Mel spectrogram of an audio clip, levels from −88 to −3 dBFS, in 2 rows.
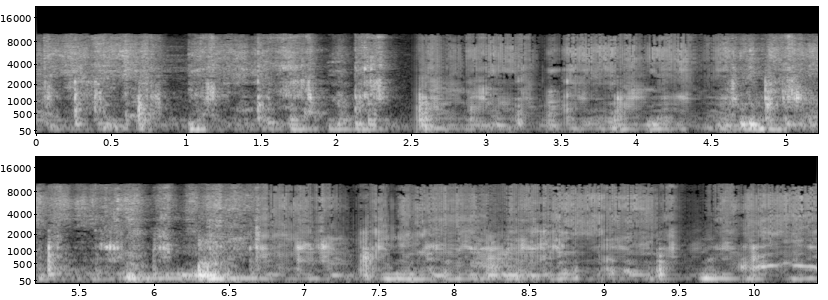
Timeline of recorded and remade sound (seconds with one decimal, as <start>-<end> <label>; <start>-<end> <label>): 0.0-2.5 recorded; 2.5-4.6 remade; 4.6-6.7 recorded; 6.7-10.4 remade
